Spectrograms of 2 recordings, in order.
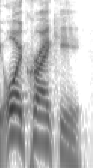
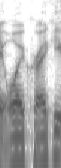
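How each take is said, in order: First: High, punched put-on British accent; mock British exclamation. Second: Said in the usual way. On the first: Streamer obliges a chat request, mock British exclamation. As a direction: exclaim it like a cartoon Brit. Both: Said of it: "can you say".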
